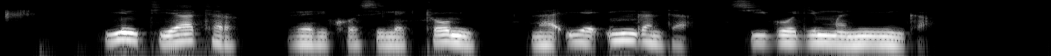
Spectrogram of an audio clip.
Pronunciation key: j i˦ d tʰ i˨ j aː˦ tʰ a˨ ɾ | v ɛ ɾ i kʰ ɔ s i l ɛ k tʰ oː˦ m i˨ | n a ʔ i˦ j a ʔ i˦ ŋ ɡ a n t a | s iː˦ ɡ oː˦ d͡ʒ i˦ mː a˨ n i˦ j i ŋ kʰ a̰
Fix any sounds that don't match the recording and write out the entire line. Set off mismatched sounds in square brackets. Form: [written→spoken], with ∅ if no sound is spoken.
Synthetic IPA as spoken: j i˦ [d→n] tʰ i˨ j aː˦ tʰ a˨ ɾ | v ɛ ɾ i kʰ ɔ s i l ɛ k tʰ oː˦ m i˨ | n a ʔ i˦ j a ʔ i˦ ŋ ɡ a n t a | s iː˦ ɡ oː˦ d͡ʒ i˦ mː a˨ n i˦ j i ŋ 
